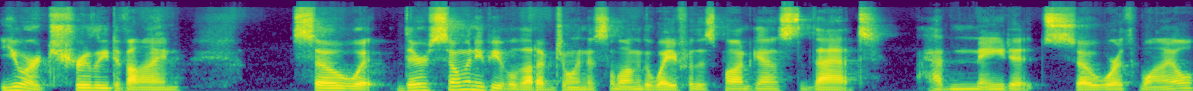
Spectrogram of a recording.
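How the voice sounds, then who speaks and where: Against a quiet background, a man with an American accent talks at a moderate pace in a very deep, low voice with a dark, mellow tone and ordinary pitch variation. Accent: Southern US, stronger when tired. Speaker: podcast co-host. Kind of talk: casual chat.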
